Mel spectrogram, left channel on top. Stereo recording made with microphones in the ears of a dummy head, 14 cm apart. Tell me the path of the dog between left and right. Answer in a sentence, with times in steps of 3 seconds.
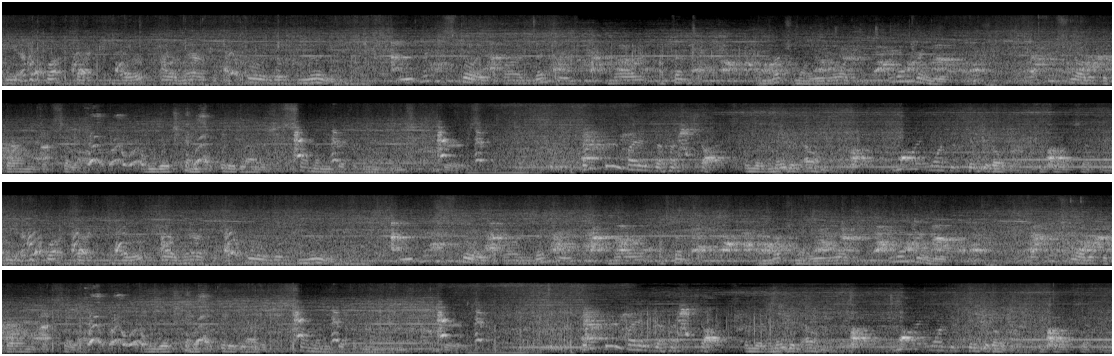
In this clip you hear the dog on the right from 0 s, in the centre from 12 s and on the right from 18 s.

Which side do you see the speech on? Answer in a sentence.
You can hear the speech on the left.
